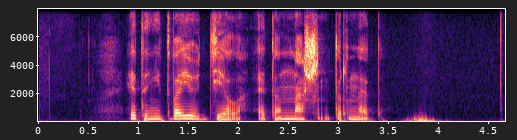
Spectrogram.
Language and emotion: Russian, angry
